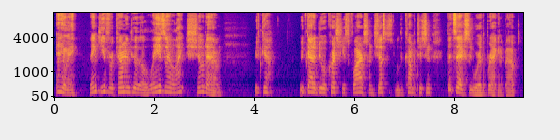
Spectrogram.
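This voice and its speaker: Brash female cartoon pony DJ for a storybook, performed by a man: pitched up, cocky, slangy, built to hype a crowd. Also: expressive, moderate pace, fairly bright tone. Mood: hyped showmanship. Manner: boisterous, slangy showmanship.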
